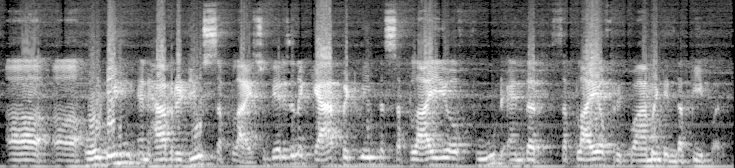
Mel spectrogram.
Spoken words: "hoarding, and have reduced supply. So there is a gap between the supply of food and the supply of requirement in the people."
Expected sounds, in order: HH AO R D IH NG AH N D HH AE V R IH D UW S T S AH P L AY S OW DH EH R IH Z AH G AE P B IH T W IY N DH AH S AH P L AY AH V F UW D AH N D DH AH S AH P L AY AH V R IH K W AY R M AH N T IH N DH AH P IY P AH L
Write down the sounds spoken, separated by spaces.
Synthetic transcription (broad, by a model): HH AO D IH NG AH N D HH AE V R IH D UW S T S AH P L AY S OW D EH R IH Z AH G AE P B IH T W IY N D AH S AH P L AY AH V F UW D AH N D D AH S AH P L AY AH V R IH K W AY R M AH N T IH N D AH P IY P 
